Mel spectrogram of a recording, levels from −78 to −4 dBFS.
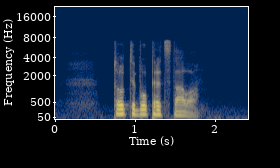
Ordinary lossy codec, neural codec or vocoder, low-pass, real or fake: none; codec, 16 kHz, 0.8 kbps, ZipCodec; 7.2 kHz; fake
